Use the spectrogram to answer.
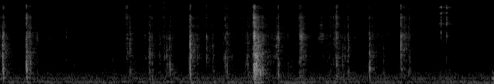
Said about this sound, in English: Shuffling for Gemini.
